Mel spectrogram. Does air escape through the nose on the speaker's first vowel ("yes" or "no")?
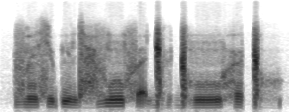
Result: yes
